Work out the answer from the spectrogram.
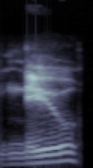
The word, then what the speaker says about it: gnu: water ritual with a new a g how do you pronounce that I don't know uh like the hoofed mammal like GNU is new it's a a silent G okay I did it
